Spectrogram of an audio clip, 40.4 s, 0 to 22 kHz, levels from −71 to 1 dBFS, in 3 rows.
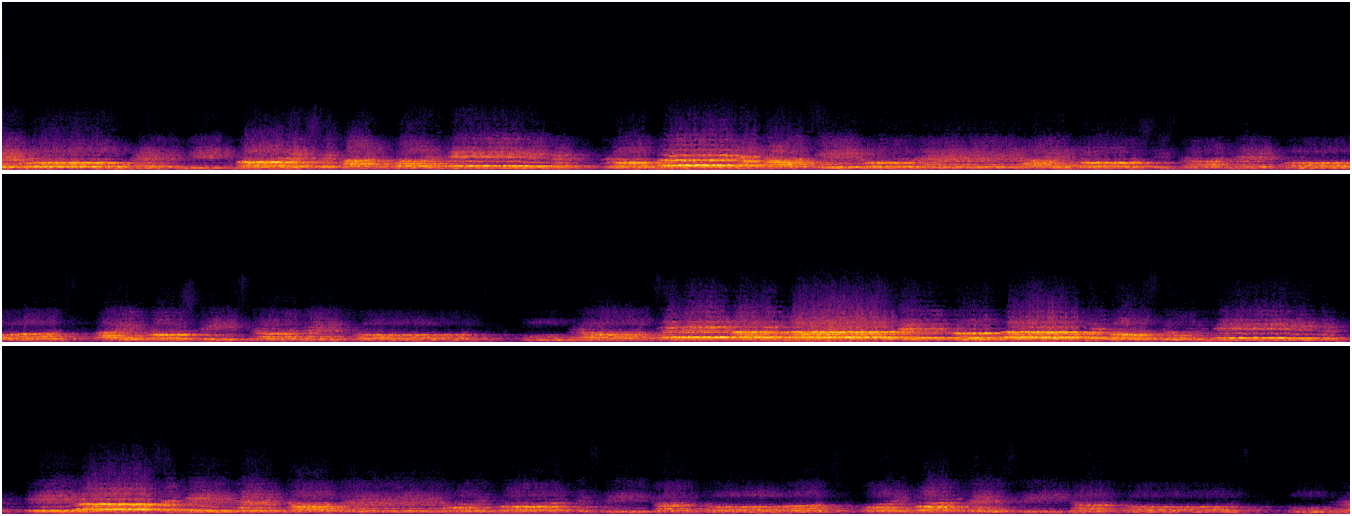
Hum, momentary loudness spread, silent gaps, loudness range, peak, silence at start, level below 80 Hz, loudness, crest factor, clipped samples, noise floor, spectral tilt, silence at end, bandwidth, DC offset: none; 16 LU; none; 11 LU; 0 dBFS; 0 s; -50 dBFS; -16 LUFS; 16 dB; under 0.1%; -38 dBFS; -5.5 dB/octave; 0 s; 8.8 kHz; under 0.1%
